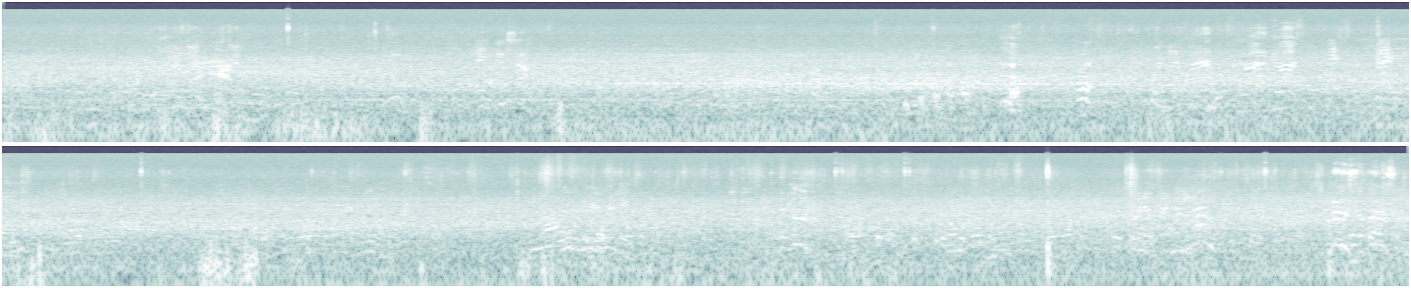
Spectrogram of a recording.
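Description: Young men shout to each other across an open field in the distance.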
